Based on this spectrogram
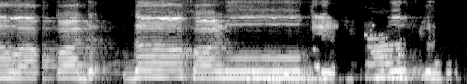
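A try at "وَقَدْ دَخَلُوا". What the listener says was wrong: Pindah, waqad dakhalu itu nggak boleh dipantulkan dalnya karena di depannya juga dal ya. Waqad dakhalu ditahan diteruskan ke dal, jangan dipantulkan dalnya.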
